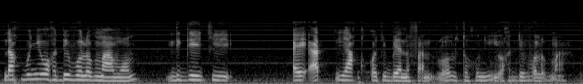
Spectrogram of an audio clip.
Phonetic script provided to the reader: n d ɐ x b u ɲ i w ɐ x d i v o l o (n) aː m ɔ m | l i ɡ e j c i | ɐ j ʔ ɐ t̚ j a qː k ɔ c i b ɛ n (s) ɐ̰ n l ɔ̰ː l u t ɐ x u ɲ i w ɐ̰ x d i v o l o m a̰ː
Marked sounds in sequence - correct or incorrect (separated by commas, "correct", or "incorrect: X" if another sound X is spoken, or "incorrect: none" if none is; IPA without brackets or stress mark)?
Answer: incorrect: m, incorrect: f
